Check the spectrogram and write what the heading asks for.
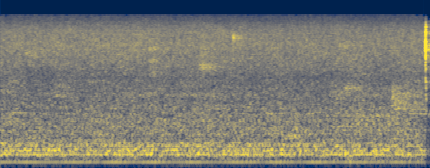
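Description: A steady low mechanical hum over an even hiss, unchanging throughout.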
